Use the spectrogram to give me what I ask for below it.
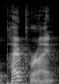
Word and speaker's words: piperine: And piperine, I hope I'm pronouncing that right. It's P-I-P-E-R-I-N-E. Piperine, I believe that's what it is.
